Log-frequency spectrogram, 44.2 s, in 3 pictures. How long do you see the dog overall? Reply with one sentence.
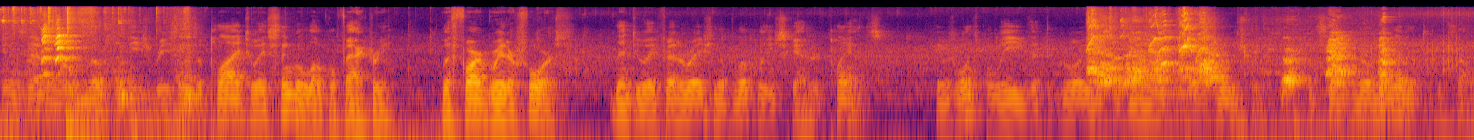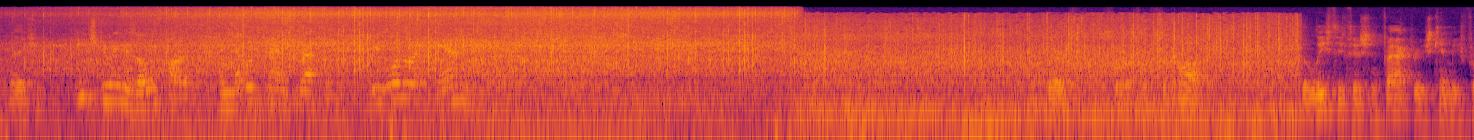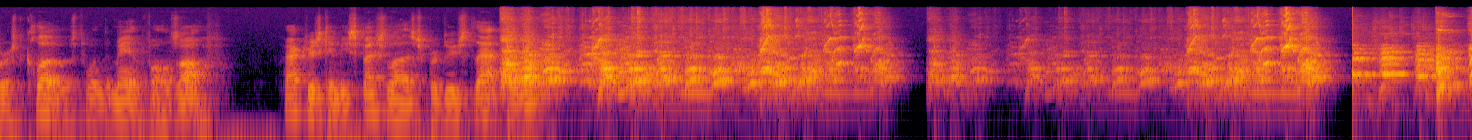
You can hear the dog for 15 seconds altogether.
